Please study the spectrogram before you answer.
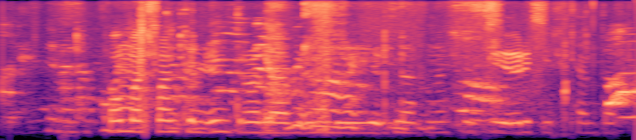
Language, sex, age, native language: Icelandic, male, 11, Icelandic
